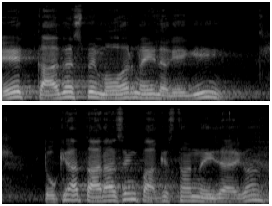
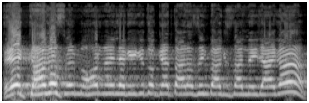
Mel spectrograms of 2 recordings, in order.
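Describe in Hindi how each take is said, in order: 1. वाक्य को विराम लेकर, टुकड़ों में बोला गया है। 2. वाक्य एक लगातार प्रवाह में बोला गया है।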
